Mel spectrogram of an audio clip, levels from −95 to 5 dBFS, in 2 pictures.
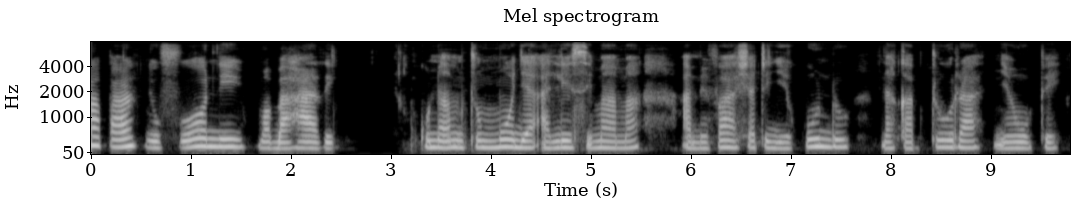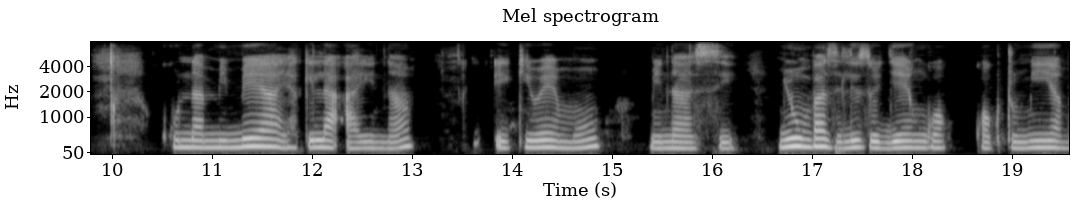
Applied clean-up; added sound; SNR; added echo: none; none; none; none.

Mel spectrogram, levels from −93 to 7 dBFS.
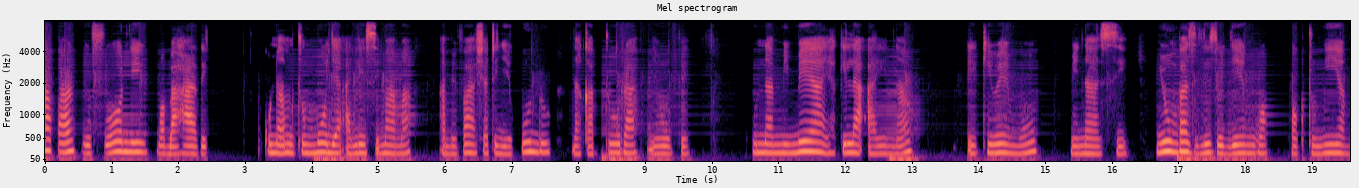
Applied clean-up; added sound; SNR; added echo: neural mask model RNNoise.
